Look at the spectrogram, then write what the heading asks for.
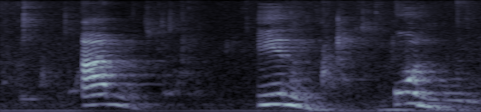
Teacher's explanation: Tidak boleh ada gunnah. Tidak boleh ada khoisum. Tidak boleh masuk ke pangkal hidung. Tidak boleh dibaca an, in, un.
